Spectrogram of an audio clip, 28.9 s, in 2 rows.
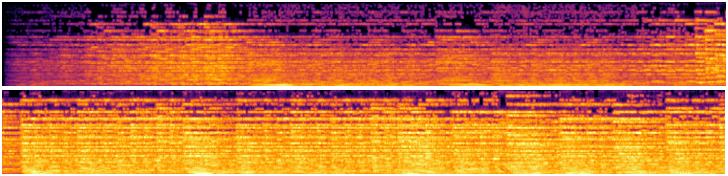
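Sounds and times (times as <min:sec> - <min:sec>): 
organ fanfare: 0:01.6 - 0:28.9.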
